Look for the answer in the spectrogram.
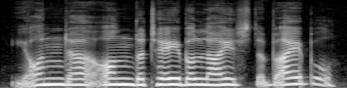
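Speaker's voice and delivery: slow, weak invalid's voice; sick woman. A narrator's reading. Sick widow pointing her servant to the Bible, slow and weak. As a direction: draw it out feebly from the sickbed. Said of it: "said the sick woman to Sarah".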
